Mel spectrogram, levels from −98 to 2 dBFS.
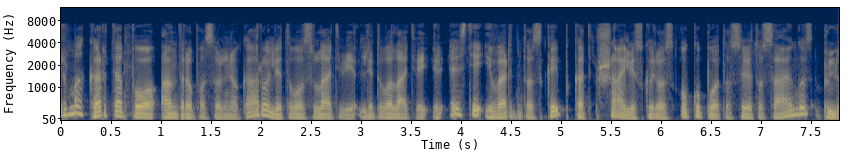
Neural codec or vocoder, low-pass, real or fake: none; 7.2 kHz; real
